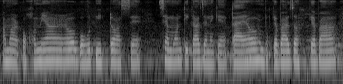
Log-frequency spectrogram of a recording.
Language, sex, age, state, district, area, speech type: Assamese, female, 30-45, Assam, Dibrugarh, rural, spontaneous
